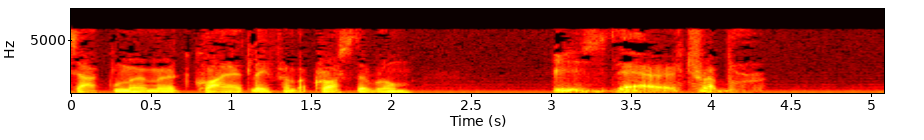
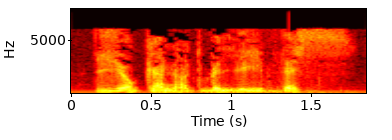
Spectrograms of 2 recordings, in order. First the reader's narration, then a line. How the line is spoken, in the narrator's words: he growled, disgustedly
